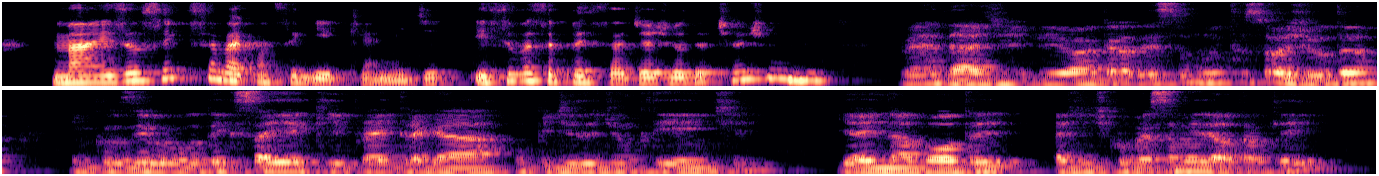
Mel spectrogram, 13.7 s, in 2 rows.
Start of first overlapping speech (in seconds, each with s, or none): none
